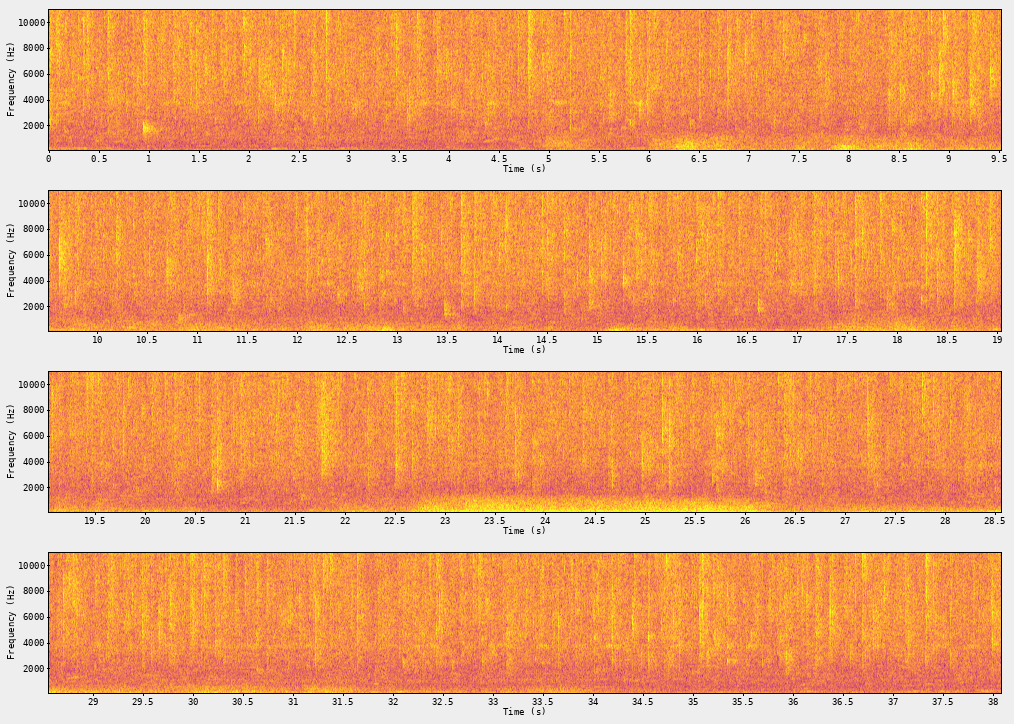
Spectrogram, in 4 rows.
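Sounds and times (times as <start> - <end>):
rain pattering: 0.0 - 38.0
thunder rumbling: 22.0 - 31.7.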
